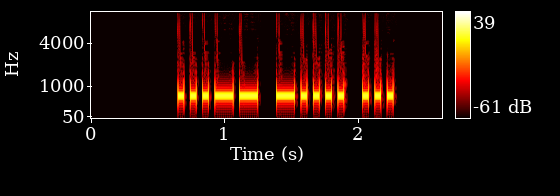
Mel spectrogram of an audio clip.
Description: Morse code, heard as a keyed tone, about 27 wpm, 700 Hz. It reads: 36S
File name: Speed-Racing - Three Letter-Number Combinations - 22wpm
